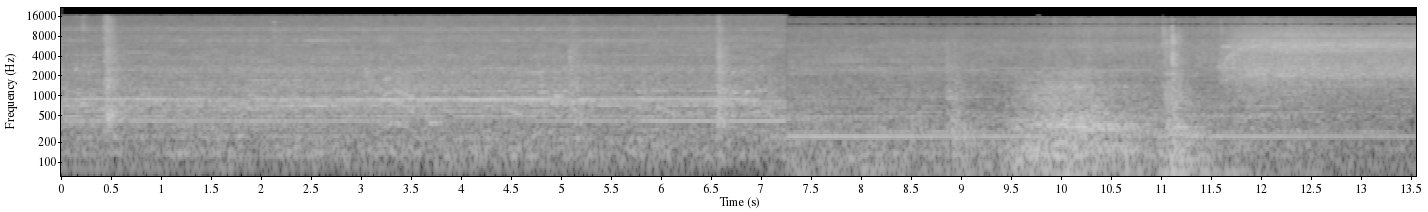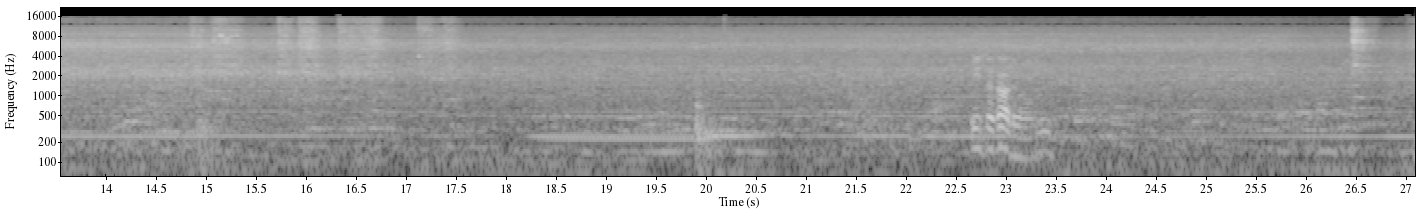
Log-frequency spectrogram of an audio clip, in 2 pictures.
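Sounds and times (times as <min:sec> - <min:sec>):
machine motor hum: 0:00.0 - 0:14.9.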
